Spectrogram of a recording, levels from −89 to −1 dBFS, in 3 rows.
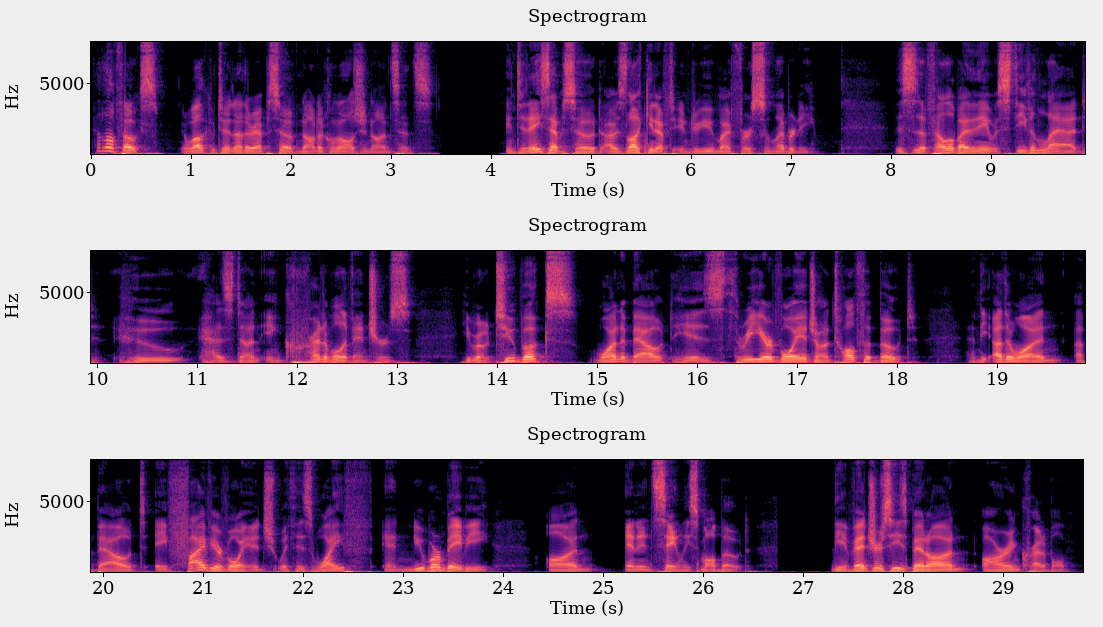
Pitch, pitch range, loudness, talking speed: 105 Hz, 95-120 Hz, -25 LUFS, 165 wpm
